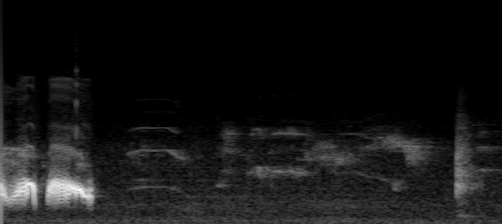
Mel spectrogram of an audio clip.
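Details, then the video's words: Decoy spotted dove cooing to excite and lure wild doves: two quick, low, warbling coo notes open, then faint soft murmurs and one short burst near the end. "Tiếng chim cu gáy kích bổi nhanh nổi, Tiếng cu gáy mồi thúc luyện bổi"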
